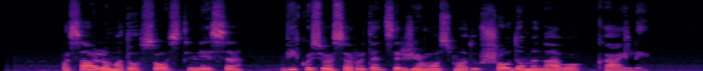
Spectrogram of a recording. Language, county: Lithuanian, Marijampolė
